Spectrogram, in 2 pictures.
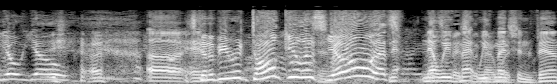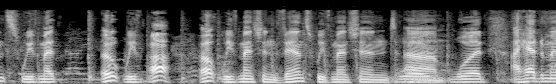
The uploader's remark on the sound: Dark Tower Comics was filled with friends on a Friday night to help us send off the show in style. Joins us from the road.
